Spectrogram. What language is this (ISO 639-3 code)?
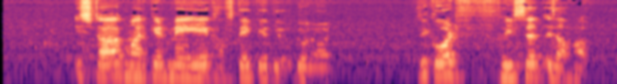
urd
